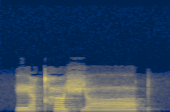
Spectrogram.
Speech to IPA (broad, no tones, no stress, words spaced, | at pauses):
eqʰu fʲɒːb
